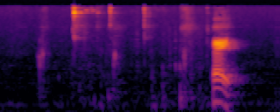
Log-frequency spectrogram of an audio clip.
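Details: Pug puppy named Yoshi, appalled by a fake fart app on a tablet, lets out one short, high, whining yelp after a person murmurs calming words.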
